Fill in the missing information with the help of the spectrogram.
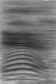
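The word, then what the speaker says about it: heir: sir tabang air air The Silent letter is h air He was the soul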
